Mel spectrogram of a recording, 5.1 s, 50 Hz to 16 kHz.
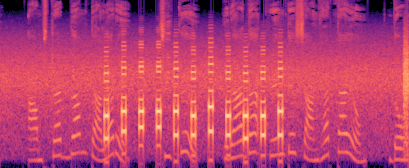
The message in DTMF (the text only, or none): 18005494145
